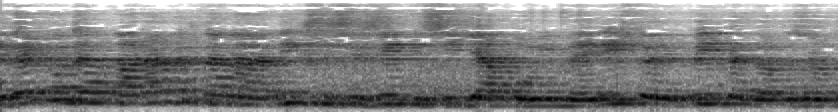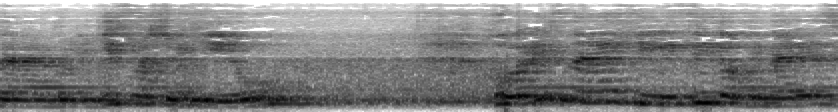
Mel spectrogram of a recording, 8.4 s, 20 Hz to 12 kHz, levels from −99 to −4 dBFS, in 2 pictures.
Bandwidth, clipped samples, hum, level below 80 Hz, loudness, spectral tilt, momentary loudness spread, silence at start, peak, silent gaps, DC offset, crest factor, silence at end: 10.5 kHz; under 0.1%; none; -62 dBFS; -13 LUFS; -3 dB/octave; 8 LU; 0 s; 0 dBFS; none; under 0.1%; 12 dB; 0 s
